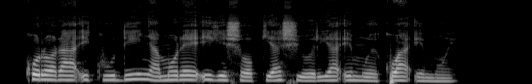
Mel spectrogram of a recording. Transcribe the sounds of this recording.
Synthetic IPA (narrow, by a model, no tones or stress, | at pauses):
koɾɔɾaʔikuːdiɲamoɾɛʔiɣeʃɔkiaʃioɾiaʔemwɛkwaʔemwɛ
